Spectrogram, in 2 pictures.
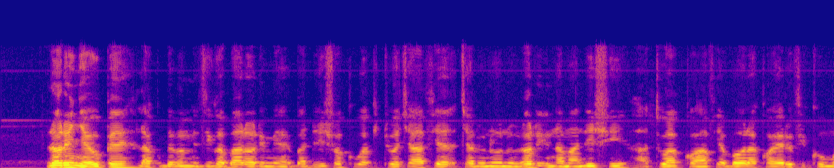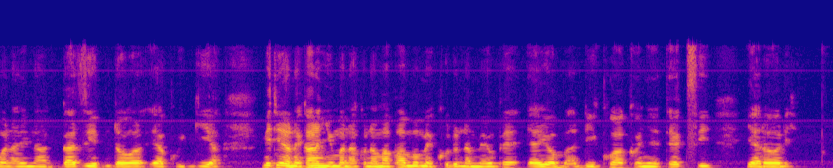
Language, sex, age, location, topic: Swahili, female, 50+, Nairobi, health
